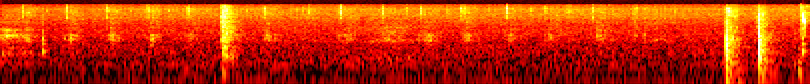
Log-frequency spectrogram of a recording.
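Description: Quiet room with a low steady hum and a few faint clicks and taps as a flat paintbrush is dipped and worked in a small pot of dark brown paint: one tap about a second in, a couple more near the end.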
